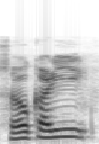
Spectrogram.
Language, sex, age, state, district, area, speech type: Assamese, male, 45-60, Assam, Lakhimpur, rural, spontaneous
